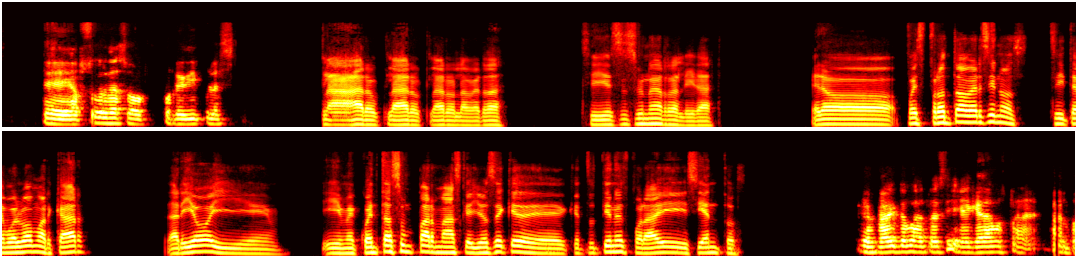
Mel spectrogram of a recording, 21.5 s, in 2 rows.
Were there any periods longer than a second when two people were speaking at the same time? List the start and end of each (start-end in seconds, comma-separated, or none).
none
